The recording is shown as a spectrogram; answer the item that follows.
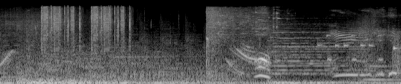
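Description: Cartoon glass-cracking sound effect about two seconds in, over background music, as a bubble cracks. Short squeaky, wavering sounds follow it.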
